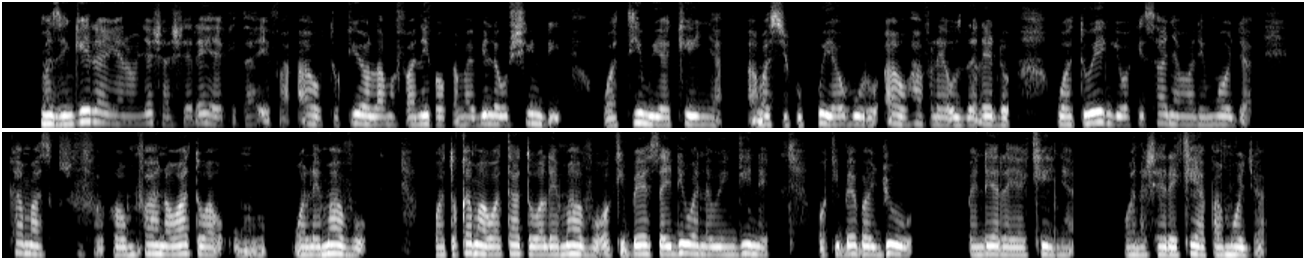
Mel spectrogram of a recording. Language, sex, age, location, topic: Swahili, female, 18-24, Wajir, education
